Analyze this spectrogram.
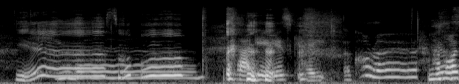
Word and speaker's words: Okoro: Yeah, that is Kate Aoro. Have I pronounced that correctly?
